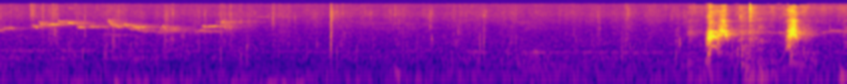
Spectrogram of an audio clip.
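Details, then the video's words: Dog barking twice in loud, sharp bursts near the end, after a long quiet stretch with faint chirping birds at the start. "Dog Barking Videos"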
